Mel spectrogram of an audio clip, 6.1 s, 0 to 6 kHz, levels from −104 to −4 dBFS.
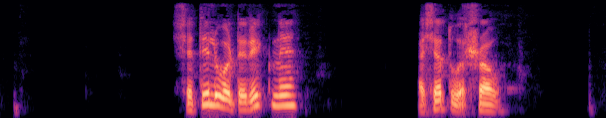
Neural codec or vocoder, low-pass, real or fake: none; 5.4 kHz; real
